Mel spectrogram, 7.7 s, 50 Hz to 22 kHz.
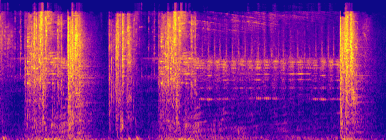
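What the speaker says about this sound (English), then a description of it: "This is not an energy weapon. Why is it charging up like a laser gun?" A weapon in the Killing Floor 3 video game gives off a rising electric whine like a charging laser gun, with loud bursts of gunfire and thuds cutting in repeatedly.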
